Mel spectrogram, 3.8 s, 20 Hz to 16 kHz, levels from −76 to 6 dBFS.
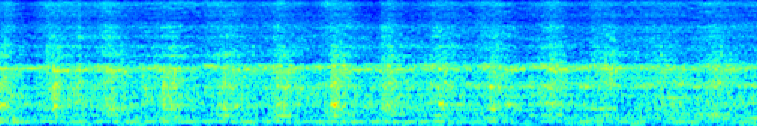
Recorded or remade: remade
